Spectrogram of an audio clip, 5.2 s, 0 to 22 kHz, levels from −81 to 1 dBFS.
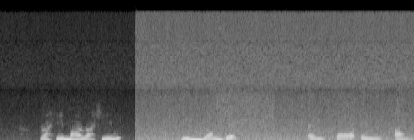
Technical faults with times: none

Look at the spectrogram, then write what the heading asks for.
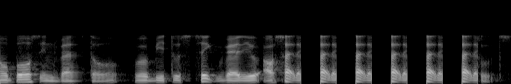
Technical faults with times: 0.72-0.83 burst of packet loss
1.89-2.03 burst of packet loss
3.01-4.77 stutter with silent gaps

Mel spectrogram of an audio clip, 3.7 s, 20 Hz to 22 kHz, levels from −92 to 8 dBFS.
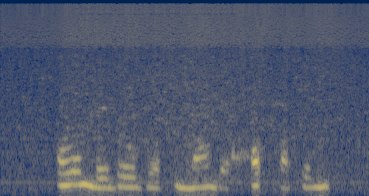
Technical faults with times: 0.00-3.70 noise suppressor artifacts
1.39-1.78 speech cut by the noise suppressor
2.16-3.13 speech cut by the noise suppressor

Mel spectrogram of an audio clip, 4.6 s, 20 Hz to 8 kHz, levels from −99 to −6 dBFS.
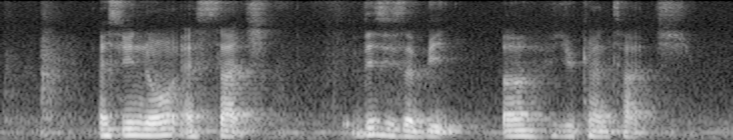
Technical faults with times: none

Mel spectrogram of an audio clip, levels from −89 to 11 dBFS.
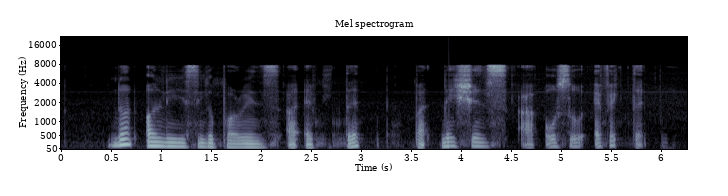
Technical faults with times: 3.87-6.26 pre-emphasis left on

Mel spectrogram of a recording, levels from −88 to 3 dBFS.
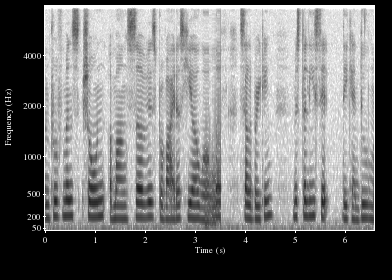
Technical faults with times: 3.20-3.52 robotic sound from repeated short buffers

